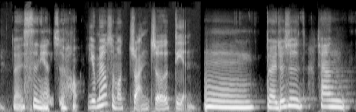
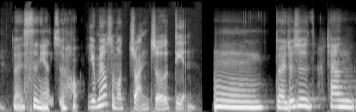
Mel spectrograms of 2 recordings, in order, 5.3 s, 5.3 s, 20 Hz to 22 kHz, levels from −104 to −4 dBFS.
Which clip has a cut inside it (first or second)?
first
